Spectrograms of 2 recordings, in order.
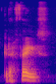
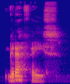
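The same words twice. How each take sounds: First: Grafeis with the accent on FEIS; stress on second syllable. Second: Grafeis with the accent on GRA; stress on first syllable. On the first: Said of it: "en la segunda sílaba". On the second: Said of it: "lleva su acento en la primera sílaba". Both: Shown as a demonstration.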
